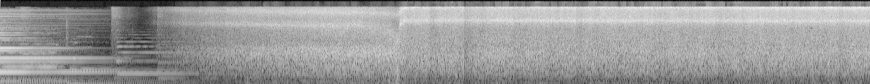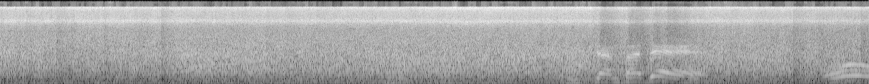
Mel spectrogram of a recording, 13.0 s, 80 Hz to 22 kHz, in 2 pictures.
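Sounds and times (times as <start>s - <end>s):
heavy rain hissing: 1.2s - 13.0s.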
